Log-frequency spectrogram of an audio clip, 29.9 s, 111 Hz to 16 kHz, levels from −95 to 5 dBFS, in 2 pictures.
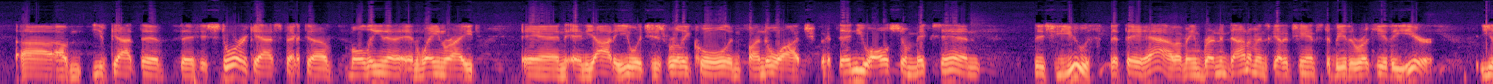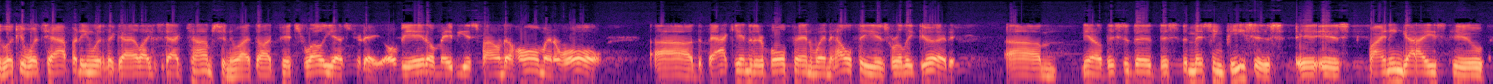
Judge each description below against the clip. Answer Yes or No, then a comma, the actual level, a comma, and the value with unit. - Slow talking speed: No, average, 200 wpm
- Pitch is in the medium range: No, low, 115 Hz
